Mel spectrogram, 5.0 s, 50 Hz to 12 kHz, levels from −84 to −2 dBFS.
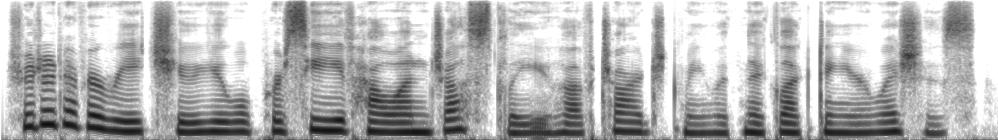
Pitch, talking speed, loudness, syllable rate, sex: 200 Hz, 215 wpm, -17 LUFS, 5.6 syllables/s, female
